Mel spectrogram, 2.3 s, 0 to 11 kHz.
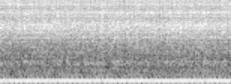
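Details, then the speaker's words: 1976 Honda CB750F1 four-cylinder during carburetor balancing (target idle 950–1000 rpm): steady, fast, even idle hum with no dips; idle rose after balancing the carbs and must be brought down. "So the idle's gone up now, you've got to bring the idle down."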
